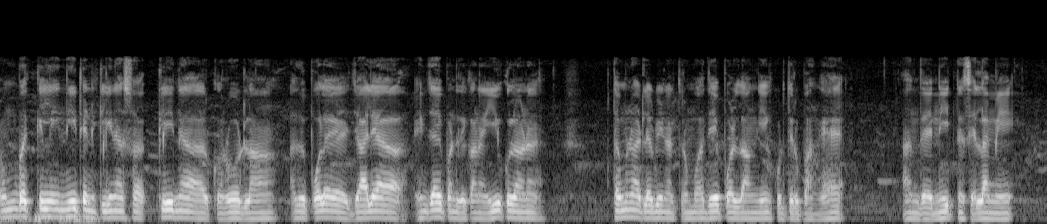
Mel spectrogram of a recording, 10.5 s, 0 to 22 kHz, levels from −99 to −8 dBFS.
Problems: none marked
